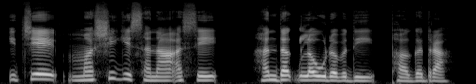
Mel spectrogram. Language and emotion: Manipuri, neutral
